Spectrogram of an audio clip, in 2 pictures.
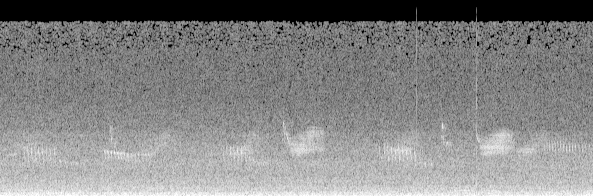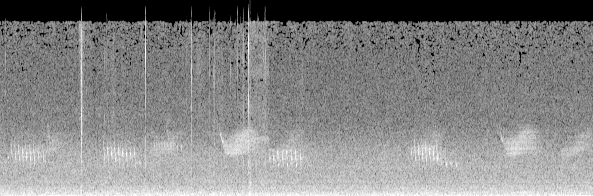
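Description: Faint steady outdoor background noise with a small bird calling over and over, a short high chirp every second or two, some of them ending in a quick buzzy trill.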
